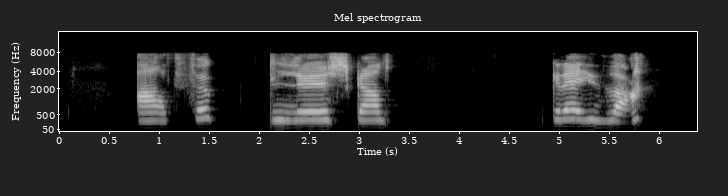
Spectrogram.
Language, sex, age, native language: Icelandic, female, 7, Icelandic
